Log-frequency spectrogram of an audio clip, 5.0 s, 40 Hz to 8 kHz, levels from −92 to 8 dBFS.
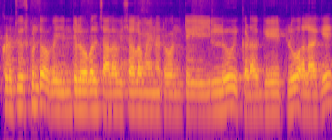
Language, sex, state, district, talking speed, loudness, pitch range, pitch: Telugu, male, Andhra Pradesh, Sri Satya Sai, 130 wpm, -16 LUFS, 115-130 Hz, 120 Hz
